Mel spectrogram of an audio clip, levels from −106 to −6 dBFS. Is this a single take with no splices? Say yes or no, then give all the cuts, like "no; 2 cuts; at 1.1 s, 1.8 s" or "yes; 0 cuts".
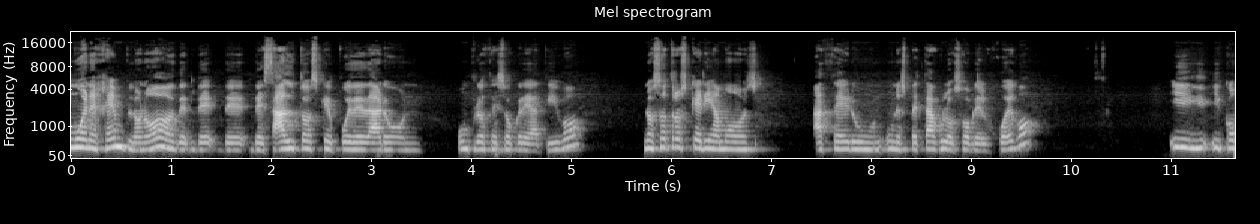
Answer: yes; 0 cuts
